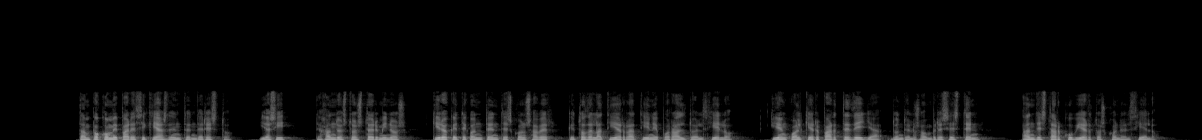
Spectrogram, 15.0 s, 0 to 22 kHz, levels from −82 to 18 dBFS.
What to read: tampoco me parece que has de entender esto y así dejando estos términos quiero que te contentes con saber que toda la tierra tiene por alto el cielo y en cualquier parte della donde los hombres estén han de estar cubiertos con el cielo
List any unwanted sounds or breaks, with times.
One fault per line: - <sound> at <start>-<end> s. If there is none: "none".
none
